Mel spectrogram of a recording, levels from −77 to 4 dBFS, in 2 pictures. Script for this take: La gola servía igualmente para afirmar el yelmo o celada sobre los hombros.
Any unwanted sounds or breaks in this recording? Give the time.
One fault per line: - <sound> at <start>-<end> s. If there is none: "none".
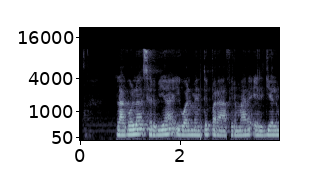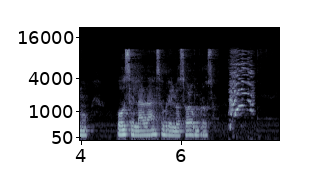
- squeak at 6.9-7.5 s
